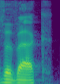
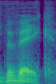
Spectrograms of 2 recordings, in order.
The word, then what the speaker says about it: Vivek: And before I had you on the show, I was saying Vivek, and everybody says Vivek because it's just, I don't know, anglicized or whatever. But I would also say that's very fair because it is spelled Vivek. So that is a pretty phonetic pronunciation. But the way it's pronounced is Vivek.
